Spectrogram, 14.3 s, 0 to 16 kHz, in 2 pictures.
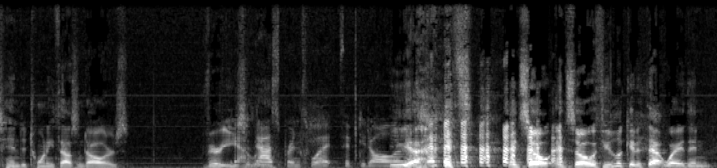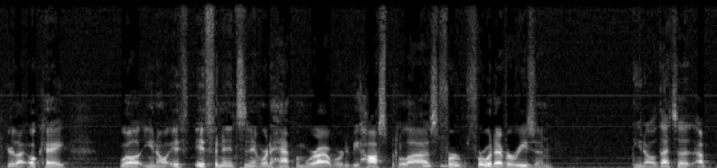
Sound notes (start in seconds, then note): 4.0 laughs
